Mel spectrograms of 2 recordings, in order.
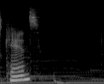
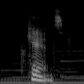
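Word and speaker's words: Cairns: Who wants to know how to pronounce cans? Cans. Remember that there's in Australia unlike America there's no hard R.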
